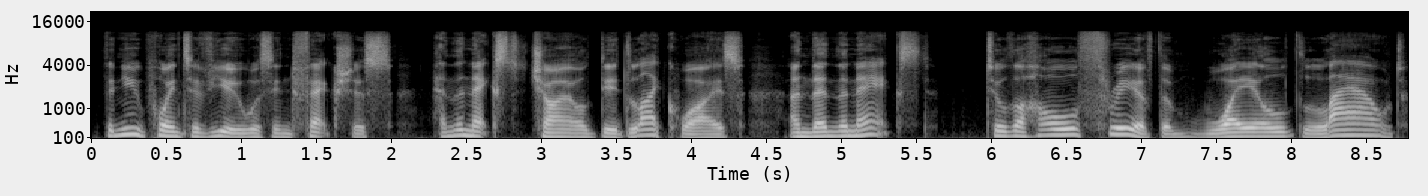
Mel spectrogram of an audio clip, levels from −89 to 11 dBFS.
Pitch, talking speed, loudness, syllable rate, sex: 140 Hz, 170 wpm, -18 LUFS, 4.2 syllables/s, male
